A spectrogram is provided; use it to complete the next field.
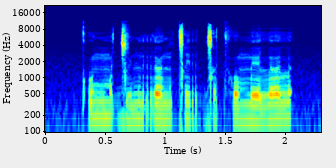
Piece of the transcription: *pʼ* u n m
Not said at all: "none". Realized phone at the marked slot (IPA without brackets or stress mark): kʼ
